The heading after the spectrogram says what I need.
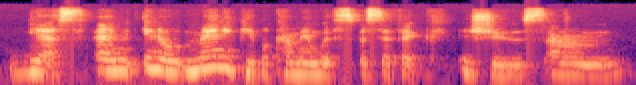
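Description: Female sound-healer guest, husky with vocal fry, gently instructive, somewhat halting. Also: mid-range voice, poor audio. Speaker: interview guest, sound healer and Reiki practitioner. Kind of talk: unscripted interview, explaining and giving gentle guidance.

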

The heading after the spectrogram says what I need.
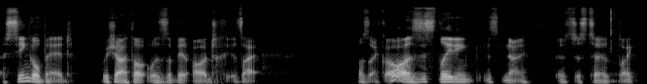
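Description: A man co-hosting a casual podcast chat, relaxed and low-key with dry humour. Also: normal speed, creaky, slightly rough, dry recording. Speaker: podcast co-host.

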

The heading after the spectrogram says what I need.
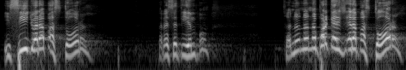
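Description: A man preaching as a pastor, telling animated, self-mocking stories with many restarts. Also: very high-pitched, measured pace. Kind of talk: storytelling sermon. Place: church sanctuary. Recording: long hall reverb in a church.

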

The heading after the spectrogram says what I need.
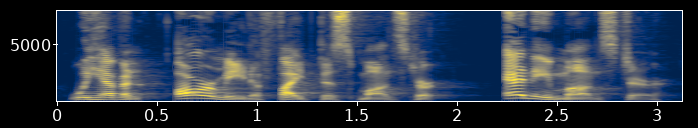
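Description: A man's voice: mid-range voice, sing-song, normal speed. A man doing a roaring angry king. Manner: loud, roaring. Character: angry protective king, commanding.

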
